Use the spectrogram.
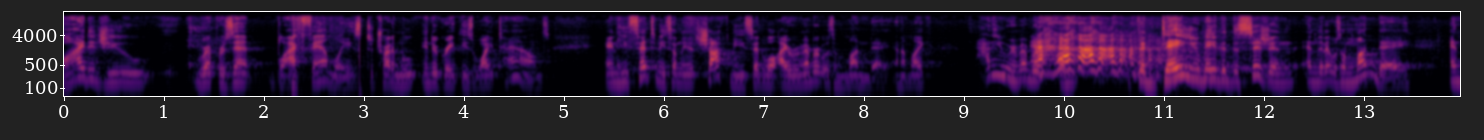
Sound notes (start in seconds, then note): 9.7 laugh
